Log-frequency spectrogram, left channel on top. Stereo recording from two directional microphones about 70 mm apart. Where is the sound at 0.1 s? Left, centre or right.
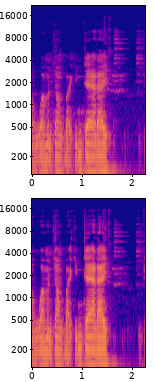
Right.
